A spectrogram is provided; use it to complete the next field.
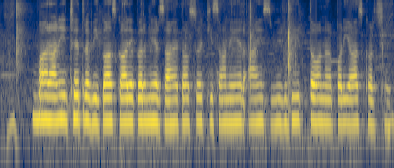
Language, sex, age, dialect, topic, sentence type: Magahi, female, 18-24, Northeastern/Surjapuri, agriculture, statement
